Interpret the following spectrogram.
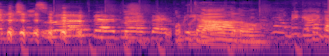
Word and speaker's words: obrigado: Obrigado. Obrigado. It's like thank you. Obrigado. I do say that a lot. Can you say apostrophe brigado?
